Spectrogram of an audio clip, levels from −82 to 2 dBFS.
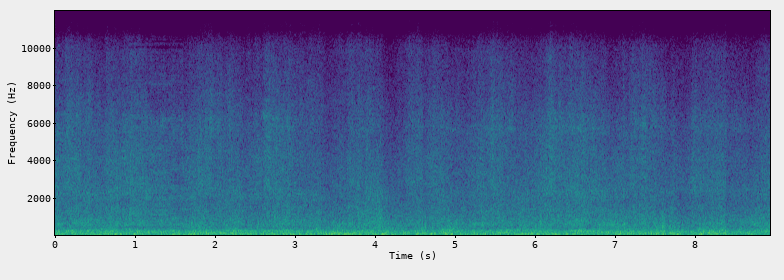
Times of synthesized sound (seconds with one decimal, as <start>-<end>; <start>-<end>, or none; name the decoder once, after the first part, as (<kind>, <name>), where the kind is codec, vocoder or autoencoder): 0.9-1.6 (codec, SNAC)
